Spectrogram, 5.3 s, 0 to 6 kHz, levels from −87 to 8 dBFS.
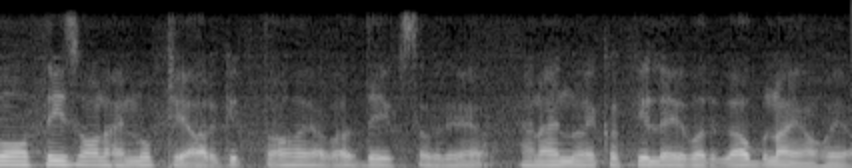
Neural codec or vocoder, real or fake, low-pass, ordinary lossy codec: codec, 16 kHz, 0.8 kbps, ZipCodec; fake; 5.4 kHz; none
